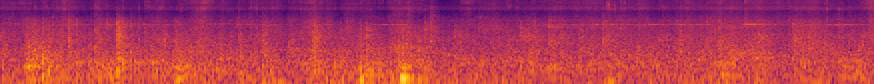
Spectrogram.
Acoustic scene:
subway station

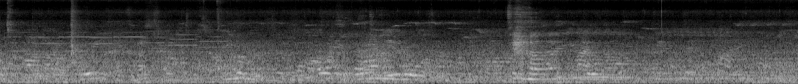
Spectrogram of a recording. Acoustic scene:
cafe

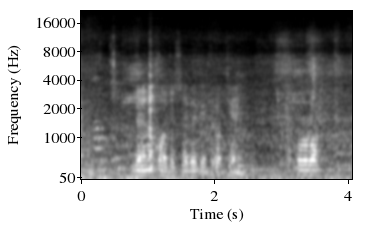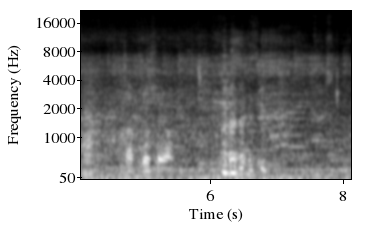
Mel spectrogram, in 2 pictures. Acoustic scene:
restaurant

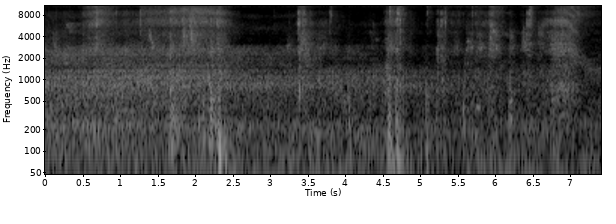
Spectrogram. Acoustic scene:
residential area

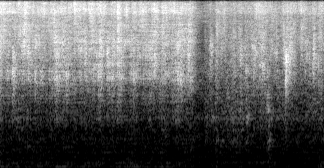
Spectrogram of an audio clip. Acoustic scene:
restroom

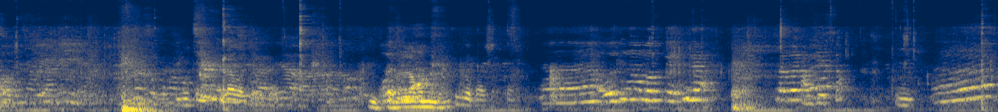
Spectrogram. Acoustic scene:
restaurant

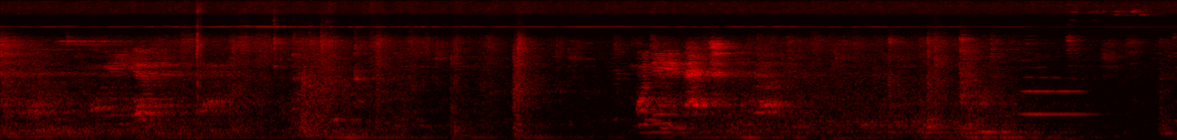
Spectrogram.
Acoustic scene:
elevator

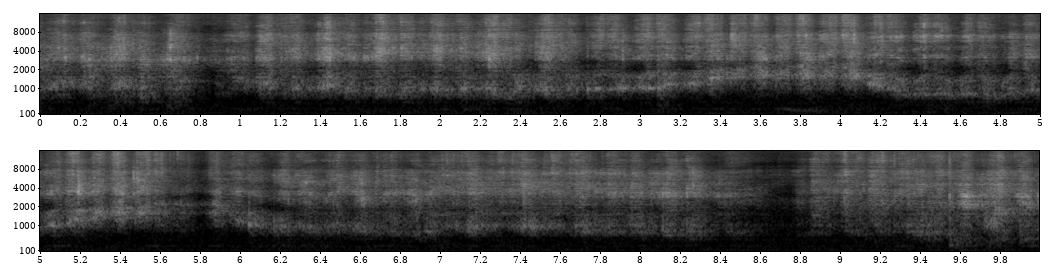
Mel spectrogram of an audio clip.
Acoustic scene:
restroom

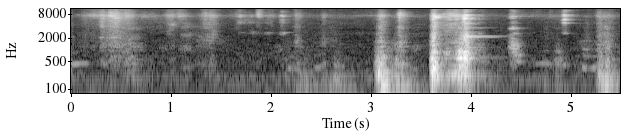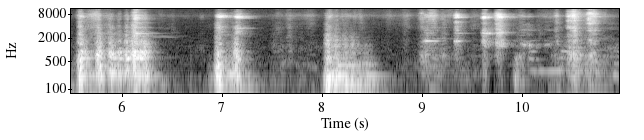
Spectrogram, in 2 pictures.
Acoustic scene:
kitchen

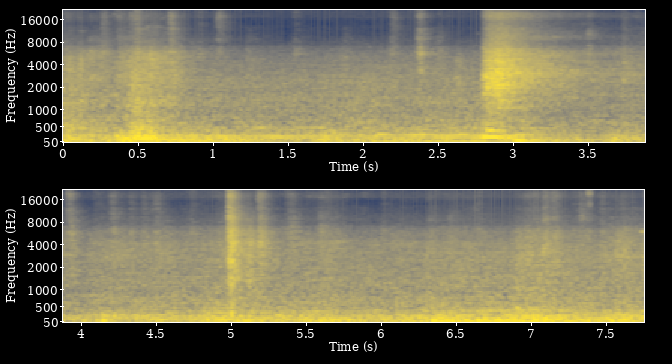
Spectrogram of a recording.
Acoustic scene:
bus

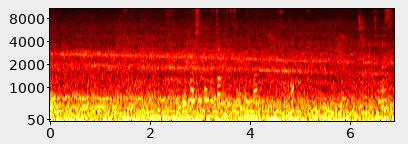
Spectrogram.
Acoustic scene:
subway train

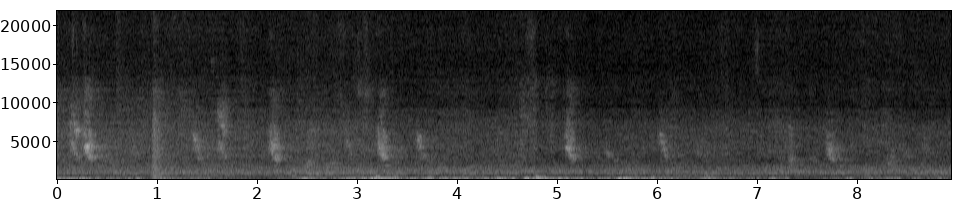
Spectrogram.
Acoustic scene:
park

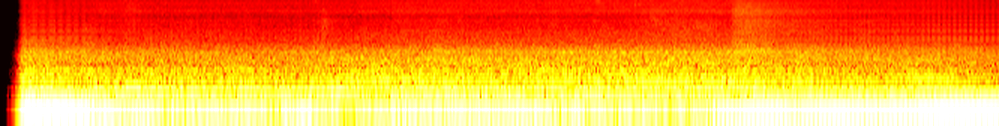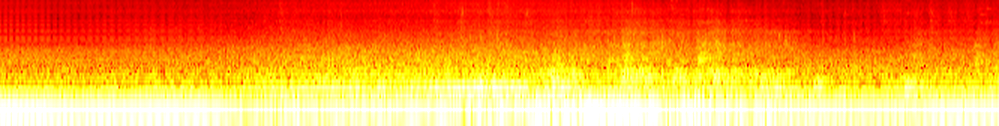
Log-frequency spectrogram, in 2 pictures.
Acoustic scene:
bus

